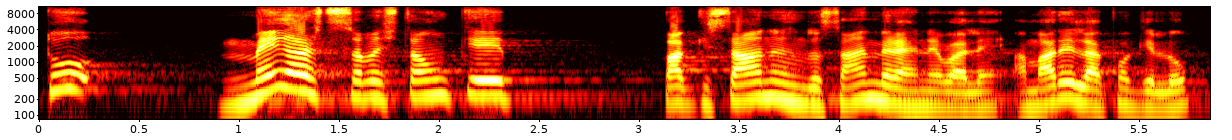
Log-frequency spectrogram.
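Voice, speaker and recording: A male religious teacher leads a training class in a high, carrying voice. He lays out rules point by point, drops in English words, and keeps asking if it is clear. The sound rings with the long reverb of a large hall. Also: lively intonation. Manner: explains step by step, mixing English words, asks if points are clear. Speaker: Islamic scholar teaching a Hajj class.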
